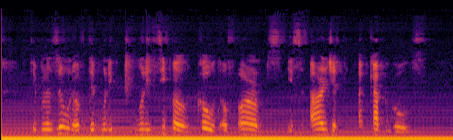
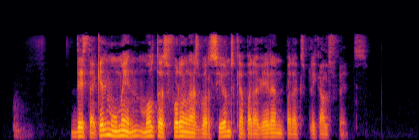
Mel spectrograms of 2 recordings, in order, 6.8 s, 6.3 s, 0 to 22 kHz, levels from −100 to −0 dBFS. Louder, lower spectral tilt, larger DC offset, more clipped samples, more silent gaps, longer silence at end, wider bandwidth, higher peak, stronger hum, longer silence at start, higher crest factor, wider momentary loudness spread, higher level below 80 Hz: second, -26 LUFS vs -22 LUFS; first, -7 dB/octave vs -5 dB/octave; neither; neither; neither; second, 0 s vs 0.85 s; about the same, 7.6 kHz vs 8.2 kHz; second, -10 dBFS vs -4 dBFS; first, 50 Hz at -20 dBFS vs none; second, 0.05 s vs 1.1 s; second, 12 dB vs 20 dB; second, 5 LU vs 13 LU; first, -22 dBFS vs -58 dBFS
